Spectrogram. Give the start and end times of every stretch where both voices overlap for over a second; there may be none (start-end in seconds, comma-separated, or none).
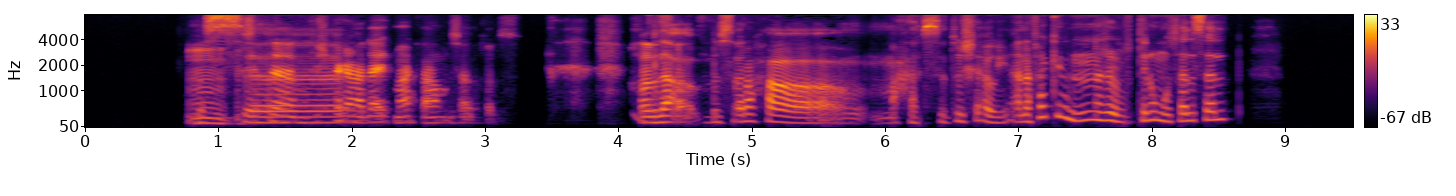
0.8-2.1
